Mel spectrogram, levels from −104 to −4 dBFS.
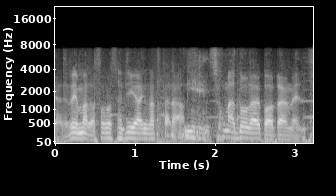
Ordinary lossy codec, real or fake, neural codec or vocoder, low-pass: none; fake; codec, 16 kHz, 1 kbps, X-Codec, HuBERT features, trained on balanced general audio; 7.2 kHz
